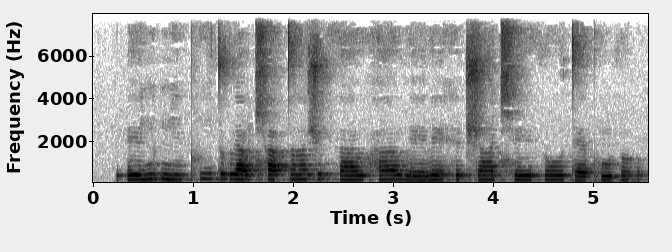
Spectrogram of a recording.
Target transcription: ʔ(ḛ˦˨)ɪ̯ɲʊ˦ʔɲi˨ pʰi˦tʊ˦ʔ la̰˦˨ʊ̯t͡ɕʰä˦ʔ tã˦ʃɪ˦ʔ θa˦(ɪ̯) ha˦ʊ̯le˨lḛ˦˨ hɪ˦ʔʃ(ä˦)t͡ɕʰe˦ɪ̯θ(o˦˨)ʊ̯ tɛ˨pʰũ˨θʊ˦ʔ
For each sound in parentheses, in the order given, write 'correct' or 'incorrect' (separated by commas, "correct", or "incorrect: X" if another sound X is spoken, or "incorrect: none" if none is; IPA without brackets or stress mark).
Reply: incorrect: e˨, incorrect: ʊ̯, correct, incorrect: o˦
